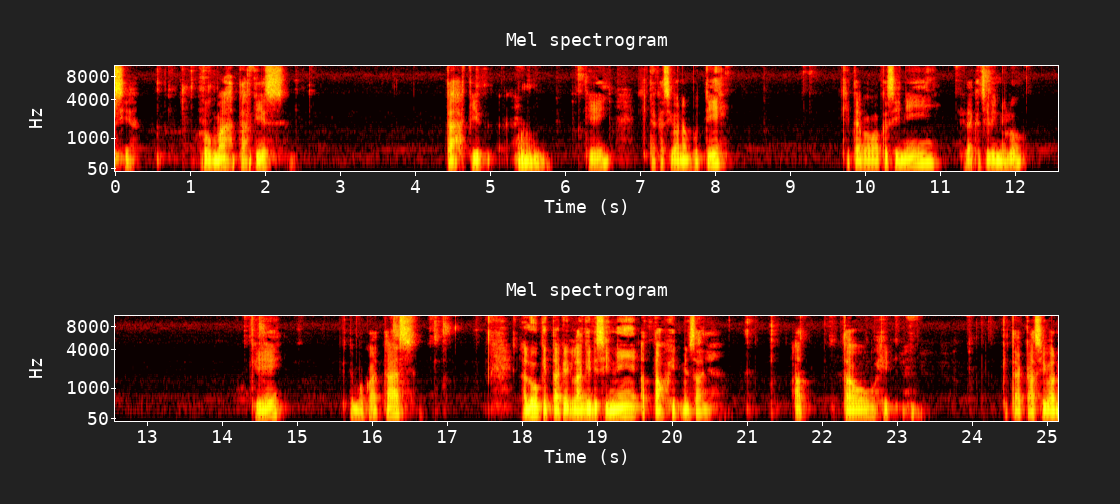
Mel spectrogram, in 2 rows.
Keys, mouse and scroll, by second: 0.8-3.4 typing, 5.1-5.9 typing, 6.9 ctrl+a, 8.6 click, 9.8 click, 10.8 click, 12.7 ctrl+shift+click, 15.2-16.0 ctrl+shift+scroll up 3, 16.0-16.4 scroll up 1, 16.4 click, 17.7-19.0 ctrl+shift+scroll down 3, 19.0-19.4 scroll down 1, 19.4 click, 20.2 click, 21.3-24.2 typing, 24.7 ctrl+a.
